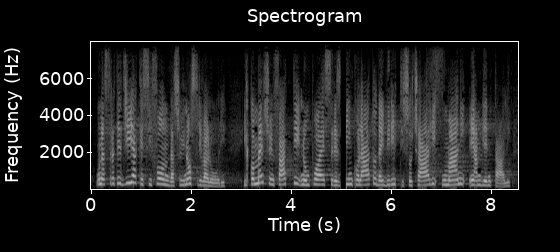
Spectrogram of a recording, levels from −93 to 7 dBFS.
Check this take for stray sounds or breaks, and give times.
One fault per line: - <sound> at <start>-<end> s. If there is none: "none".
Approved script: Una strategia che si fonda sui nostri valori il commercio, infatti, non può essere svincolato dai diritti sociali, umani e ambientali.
- dropout at 5.0-5.1 s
